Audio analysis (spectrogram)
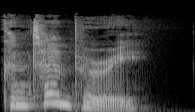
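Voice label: "contemporary", British English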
